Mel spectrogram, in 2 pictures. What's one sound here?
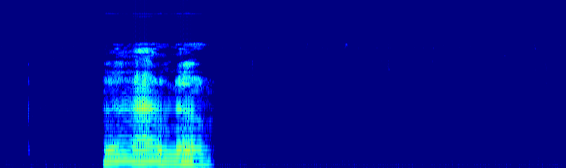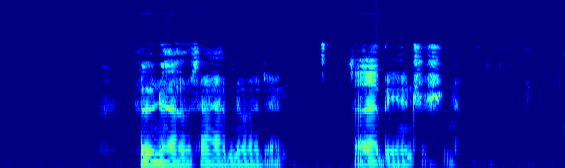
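A young man speaks close by in short bursts, with pauses in between.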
